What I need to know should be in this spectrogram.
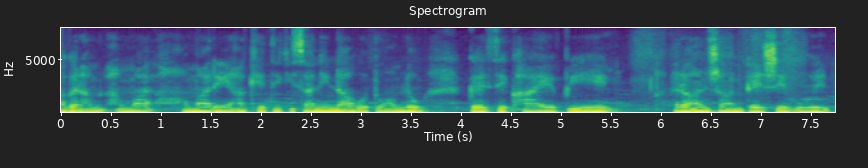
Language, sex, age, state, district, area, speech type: Hindi, female, 18-30, Uttar Pradesh, Prayagraj, rural, spontaneous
